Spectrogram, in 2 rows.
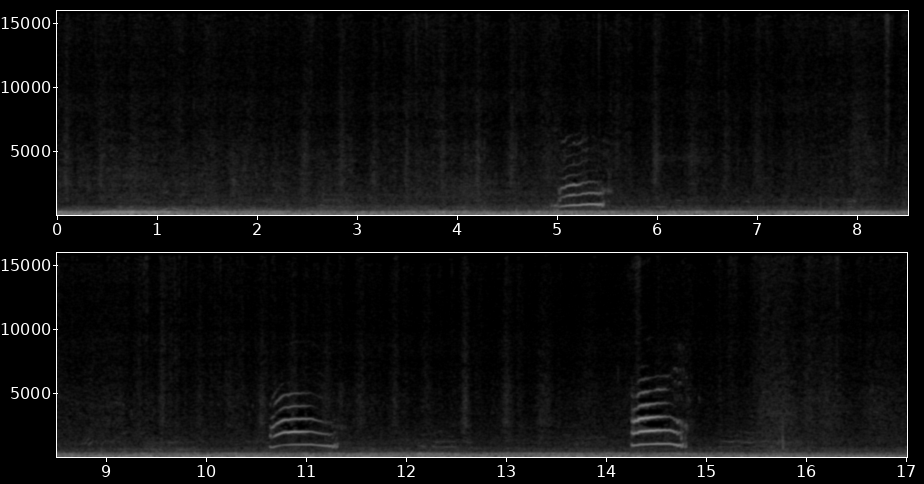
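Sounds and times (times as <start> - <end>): cat meowing: 5.0 - 5.6, 10.6 - 11.4, 14.2 - 14.8.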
